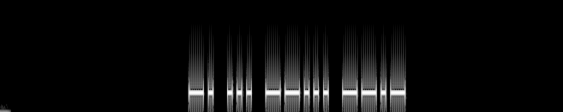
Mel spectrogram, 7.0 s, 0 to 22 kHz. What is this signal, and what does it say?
Morse code, heard as a keyed tone, about 20 wpm, 700 Hz. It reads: NS7Q
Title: USA Call Signs - 4 Characters - 20wpm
